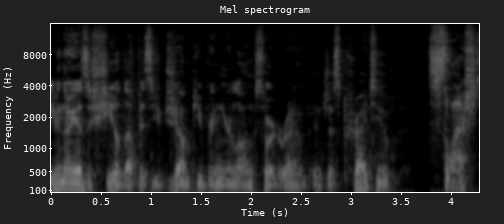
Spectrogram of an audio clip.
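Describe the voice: The speaker is doing plain reading aloud. Nothing else is given about the voice.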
